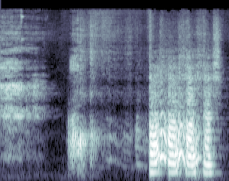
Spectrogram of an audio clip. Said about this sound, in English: And that was me blowing my nose. What other podcast could you go on that you will hear the disgusting sounds of someone blowing their nose?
